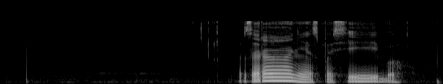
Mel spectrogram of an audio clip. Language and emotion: Russian, sad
